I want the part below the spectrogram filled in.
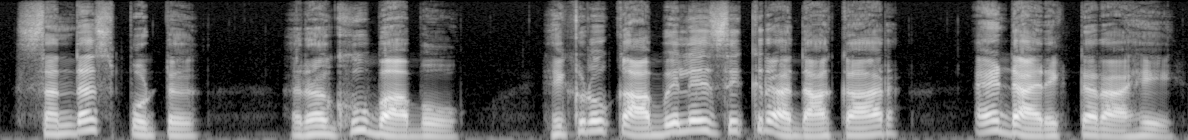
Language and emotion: Sindhi, neutral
